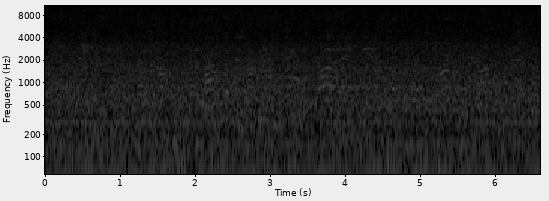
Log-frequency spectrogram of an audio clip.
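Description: A crowd murmurs faintly outdoors.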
